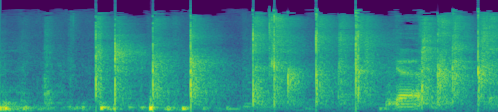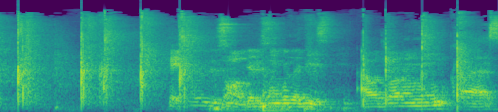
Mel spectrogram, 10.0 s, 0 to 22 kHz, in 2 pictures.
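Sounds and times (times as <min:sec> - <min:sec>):
hands clapping in rhythm: 0:00.9 - 0:07.4, 0:08.6 - 0:09.9
speech: 0:04.0 - 0:04.4, 0:07.4 - 0:09.9.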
